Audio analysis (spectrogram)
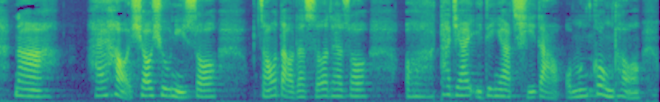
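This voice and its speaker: A woman speaks at a fairly slow pace and medium pitch in a plain, everyday voice. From Taitung, Taiwan. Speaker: senior hospital staff, village leader. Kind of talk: personal storytelling interview.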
